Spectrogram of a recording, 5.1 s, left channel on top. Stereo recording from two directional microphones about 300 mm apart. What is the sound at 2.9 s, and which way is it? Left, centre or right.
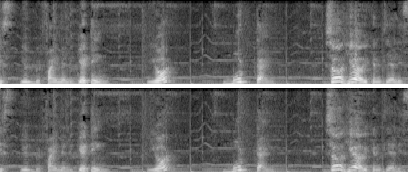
Speech, centre.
